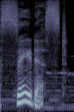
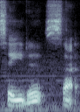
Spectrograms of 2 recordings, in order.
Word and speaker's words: sadist: He's an alchemist, not a sadist. Oh, that's how you pronounce sadist?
